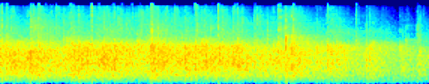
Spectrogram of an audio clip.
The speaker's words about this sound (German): Also ich denke, wir geben auch diesen beiden einen Applaus, Anschub für diese Visionen.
